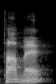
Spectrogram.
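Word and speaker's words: 為: Yeah, tame, by the way, on its own, technically accented on the last syllable.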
